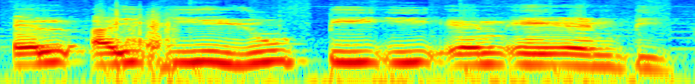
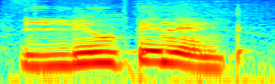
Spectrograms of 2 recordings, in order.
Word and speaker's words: lieutenant: सो इट्स नॉट ल्यूटिनेंट. यहाँ पे लेफ्टिनेंट colonel को लोग प्रोनाउंस करते हैं ल्यूटिनेंट colonel, but इट्स लेफ्टिनेंट. और लेफ्टिनेंट की भी जो प्रोनाउंसिएशन है इट्स लेफ्टिनेंट, LEFT -I, lieutenant, TENANT. So our next word is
